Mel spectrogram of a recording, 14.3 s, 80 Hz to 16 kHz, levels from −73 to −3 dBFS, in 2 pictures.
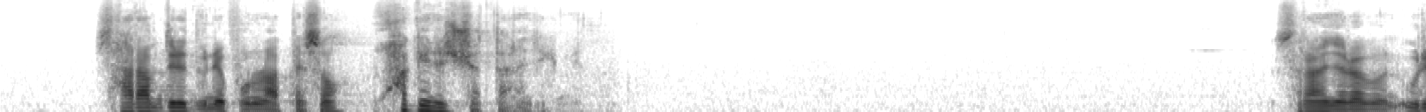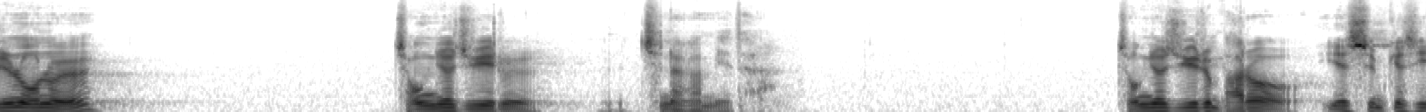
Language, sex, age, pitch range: Korean, male, 40-59, 95-140 Hz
